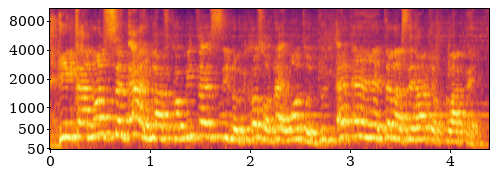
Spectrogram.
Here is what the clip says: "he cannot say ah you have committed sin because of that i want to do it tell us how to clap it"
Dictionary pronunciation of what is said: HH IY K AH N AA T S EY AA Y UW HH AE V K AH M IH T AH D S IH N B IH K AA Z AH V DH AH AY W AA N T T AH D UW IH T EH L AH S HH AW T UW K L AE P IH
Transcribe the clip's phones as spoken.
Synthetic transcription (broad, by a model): HH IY K AH N AA T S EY AA Y UW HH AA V K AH M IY T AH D S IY L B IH K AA S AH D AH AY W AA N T T AH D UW IH T EH L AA S HH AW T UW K L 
